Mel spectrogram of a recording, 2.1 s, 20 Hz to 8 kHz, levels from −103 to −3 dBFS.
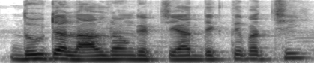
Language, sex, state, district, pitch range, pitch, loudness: Bengali, male, West Bengal, Alipurduar, 145-165 Hz, 150 Hz, -16 LUFS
